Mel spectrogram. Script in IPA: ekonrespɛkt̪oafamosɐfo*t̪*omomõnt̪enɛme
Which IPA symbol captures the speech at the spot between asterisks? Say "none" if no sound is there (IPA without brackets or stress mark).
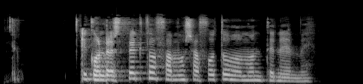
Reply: t̪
